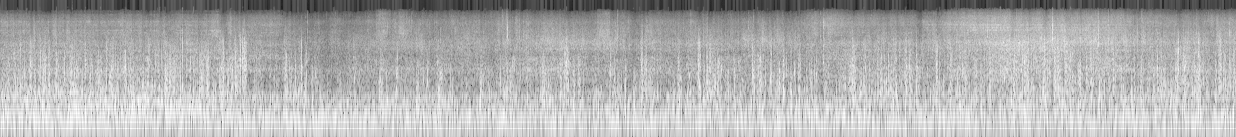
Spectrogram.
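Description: Wind rushes loudly past at speed.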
